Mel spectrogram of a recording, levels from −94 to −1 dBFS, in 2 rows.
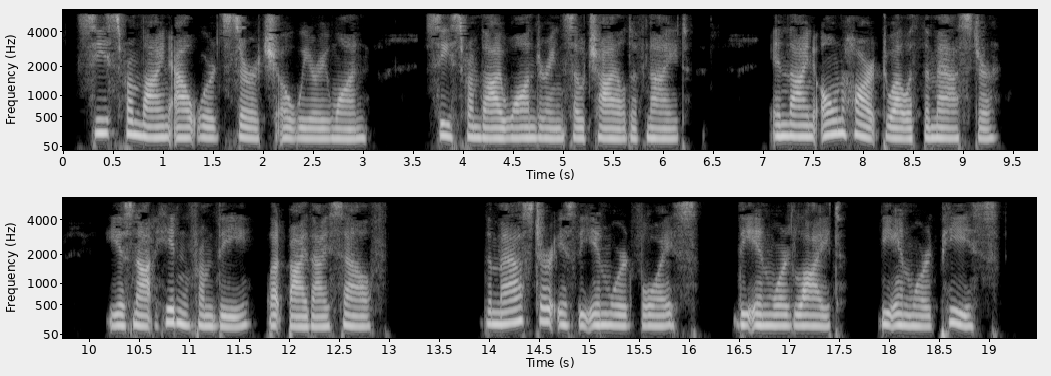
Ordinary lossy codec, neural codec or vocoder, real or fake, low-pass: MP3, 32 kbps; codec, 16 kHz, 4.8 kbps, FACodec; fake; 5.4 kHz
